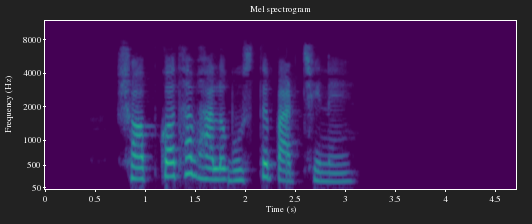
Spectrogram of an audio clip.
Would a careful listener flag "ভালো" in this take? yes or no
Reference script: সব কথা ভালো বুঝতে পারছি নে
no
